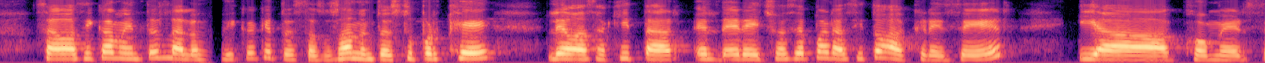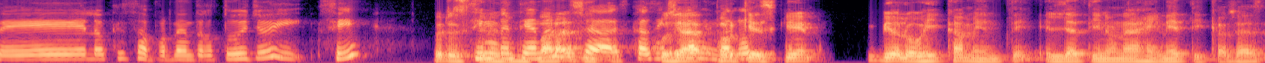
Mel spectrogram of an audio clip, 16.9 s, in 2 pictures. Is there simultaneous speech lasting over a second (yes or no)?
yes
